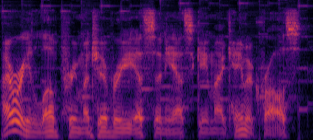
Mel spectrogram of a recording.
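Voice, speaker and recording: A man's voice: sits low, lively intonation, fast, sharp tone, soft background music. A man giving prepared answers as a podcast interview guest, sounding like he reads them out. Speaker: interview guest, game mod developer.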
